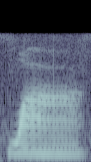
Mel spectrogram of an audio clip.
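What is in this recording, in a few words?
"waa6", Cantonese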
